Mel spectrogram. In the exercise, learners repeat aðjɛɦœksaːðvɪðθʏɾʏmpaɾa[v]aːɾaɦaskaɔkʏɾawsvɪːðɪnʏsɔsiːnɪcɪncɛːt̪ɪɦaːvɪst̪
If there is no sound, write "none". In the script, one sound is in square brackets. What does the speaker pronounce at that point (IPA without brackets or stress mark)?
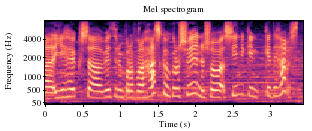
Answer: f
